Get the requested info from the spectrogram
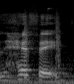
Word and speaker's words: jefe: But that's actually Dominican slang, though, because really how to say boss in Spanish is jefe. So, young jefe, Holmes. – Jefe, yeah. So that's really how you say it in Spanish, but it's Spanish and you have Dominican slang.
